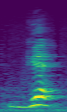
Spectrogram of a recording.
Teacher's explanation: if you feel on your throat, G, you can feel it makes a sound. So this is a voiced one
